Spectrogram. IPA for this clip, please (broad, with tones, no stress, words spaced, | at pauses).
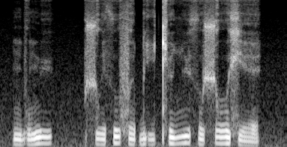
mbo˨my˦ | ʃu˨ɪ̯θu˦ fə˨ɓiː˨cʰø˦ ʎy˦θo˨ʃoː˦ xʲɛː˨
